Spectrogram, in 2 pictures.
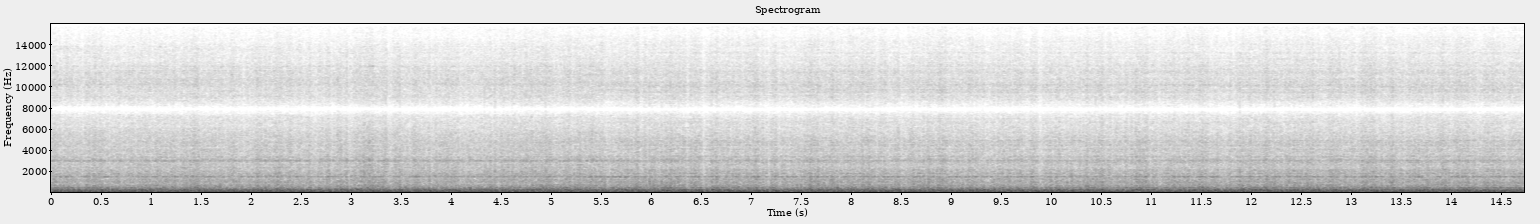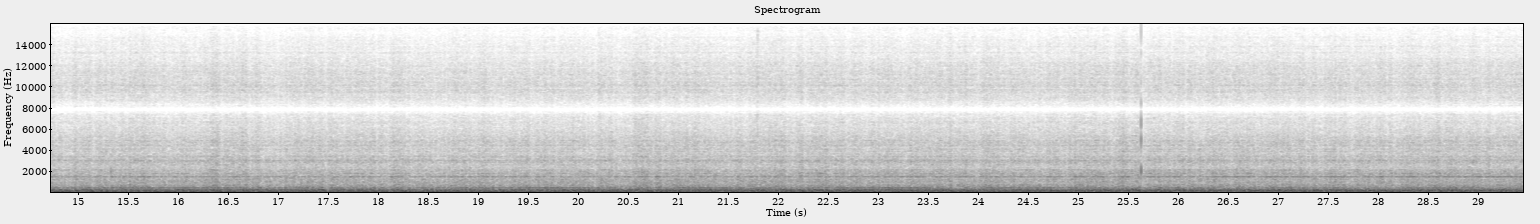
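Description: Steady engine drone and rushing air inside an airliner cabin during the landing approach, with several steady whining tones; a lower hum comes in about two-thirds of the way through.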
